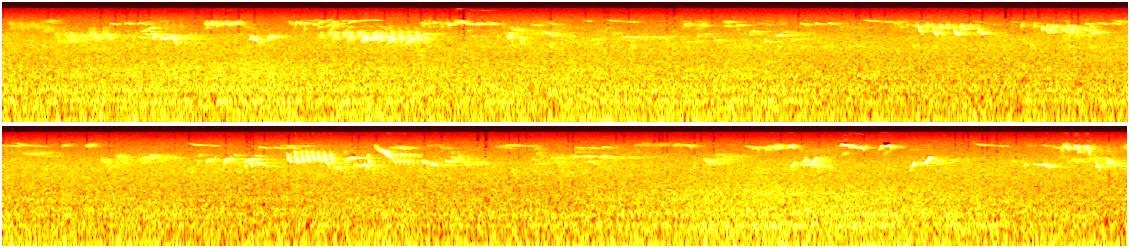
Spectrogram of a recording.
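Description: Faint chirps, whistles and quick trills from several small songbirds, overlapping, over a low steady background hiss.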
